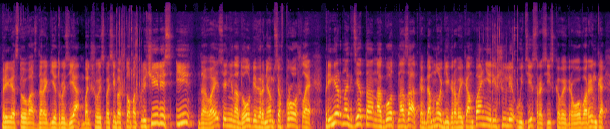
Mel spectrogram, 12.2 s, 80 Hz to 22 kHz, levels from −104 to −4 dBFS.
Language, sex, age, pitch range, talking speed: Russian, male, 30-49, 125-160 Hz, 145 wpm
